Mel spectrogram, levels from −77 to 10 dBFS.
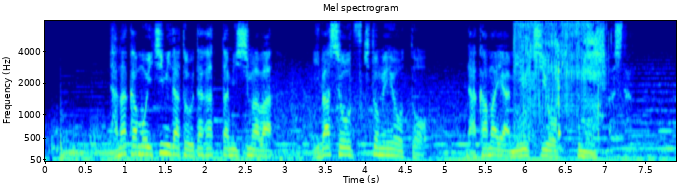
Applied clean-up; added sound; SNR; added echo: none; Fart; 3 dB; none.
